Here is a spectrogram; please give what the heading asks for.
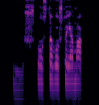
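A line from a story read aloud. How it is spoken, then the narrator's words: Menacing question. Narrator (Russian): грозно спросил чародей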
